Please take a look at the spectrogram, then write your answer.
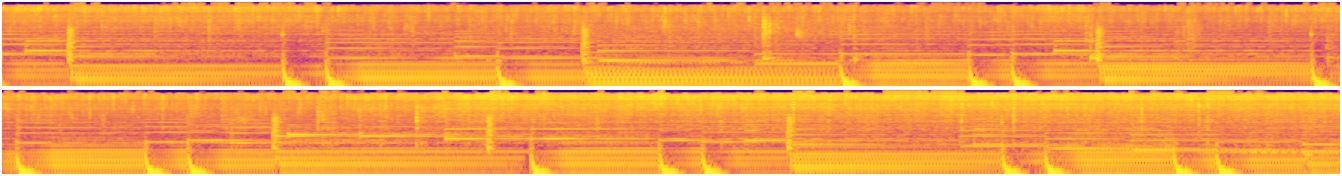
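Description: Onions sauté with salt in a pan for a Kerala fish curry, with a constant crackling sizzle cut by regular sharp spoon taps and scrapes against the pan, close and with no talk.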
